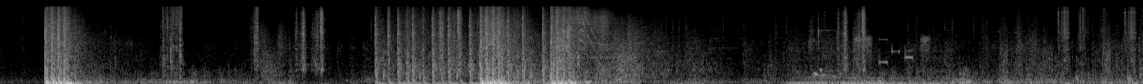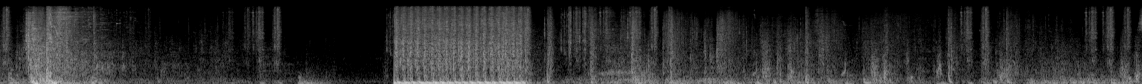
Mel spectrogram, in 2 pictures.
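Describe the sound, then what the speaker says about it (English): Rapid bursts of automatic gunfire in the video game Fortnite, with repeated loud volleys and scattered single shots over a busy game soundscape, including a dense, loud stretch near the end. "Guy's getting shot."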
